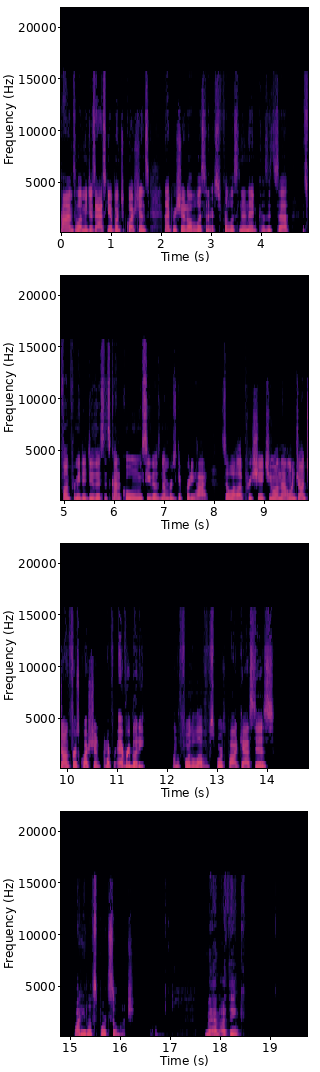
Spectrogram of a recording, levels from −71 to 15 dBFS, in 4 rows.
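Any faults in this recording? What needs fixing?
Wi-Fi interference ticks faintly from 0.53 to 2.65 s. A nearby radio's beacon, every 102.4 ms, is rectified by the audio circuit. Keep phones and routers away from the microphone, preamp and cables.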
